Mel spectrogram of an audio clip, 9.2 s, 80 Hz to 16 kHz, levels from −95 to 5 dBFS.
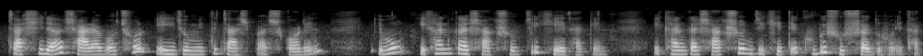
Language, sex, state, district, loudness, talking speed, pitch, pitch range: Bengali, female, West Bengal, Jalpaiguri, -24 LUFS, 125 wpm, 235 Hz, 215-295 Hz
